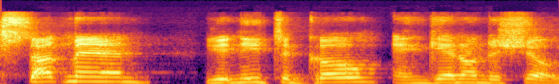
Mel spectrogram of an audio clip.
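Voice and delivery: imitated aggressive, demanding tone. Retelling a manager's demand at the hospital, imitating someone turning aggressive. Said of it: "his voice started changing".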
